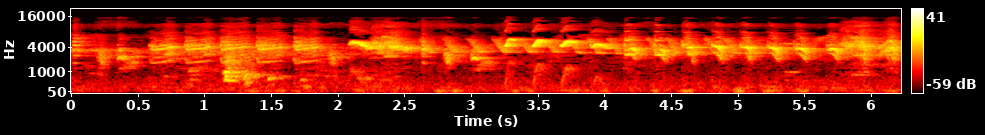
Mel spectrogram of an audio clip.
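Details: Long-tailed shrike giving a fast run of high, scratchy chattering notes, repeated about twice a second in a steady pulsing series after a short harsher opening.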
